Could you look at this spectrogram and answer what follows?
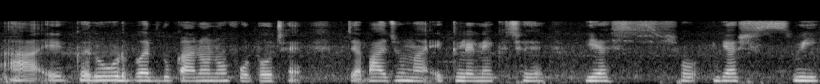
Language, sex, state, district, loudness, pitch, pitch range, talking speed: Gujarati, female, Gujarat, Gandhinagar, -18 LUFS, 170 Hz, 160-175 Hz, 110 wpm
